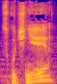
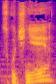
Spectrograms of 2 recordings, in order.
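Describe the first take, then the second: First: It is said with the Petersburg pronunciation. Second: It is said with the Petersburg pronunciation.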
